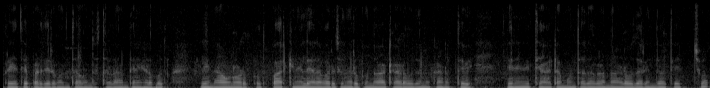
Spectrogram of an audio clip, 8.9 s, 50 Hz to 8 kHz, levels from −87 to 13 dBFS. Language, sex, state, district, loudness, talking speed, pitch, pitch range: Kannada, male, Karnataka, Shimoga, -42 LUFS, 150 wpm, 150 Hz, 150-155 Hz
